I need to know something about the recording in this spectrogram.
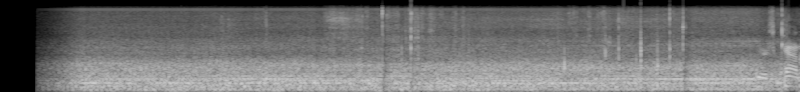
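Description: Steady machinery hum with several held tones from a rooftop HVAC unit running, with a few light clicks over it.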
